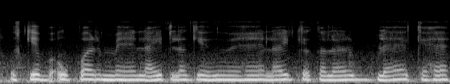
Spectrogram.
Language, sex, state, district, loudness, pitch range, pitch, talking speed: Hindi, female, Jharkhand, Deoghar, -13 LUFS, 205-215 Hz, 210 Hz, 160 wpm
